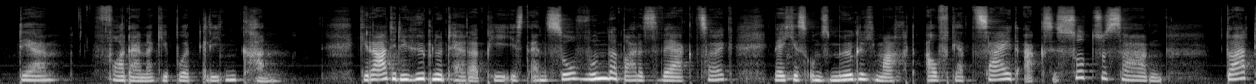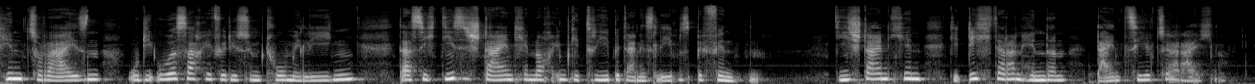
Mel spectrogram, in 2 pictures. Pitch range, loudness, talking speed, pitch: 190-240 Hz, -16 LUFS, 125 wpm, 210 Hz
